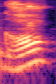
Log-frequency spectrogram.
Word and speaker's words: grand: Non, مش هننطق الدي ده. هنقول le grand, Vincent le grand.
